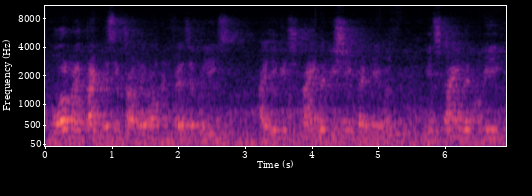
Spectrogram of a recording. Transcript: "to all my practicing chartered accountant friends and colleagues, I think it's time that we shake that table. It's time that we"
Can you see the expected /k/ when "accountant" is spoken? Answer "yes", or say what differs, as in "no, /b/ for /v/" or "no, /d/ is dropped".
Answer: no, /k/ is dropped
